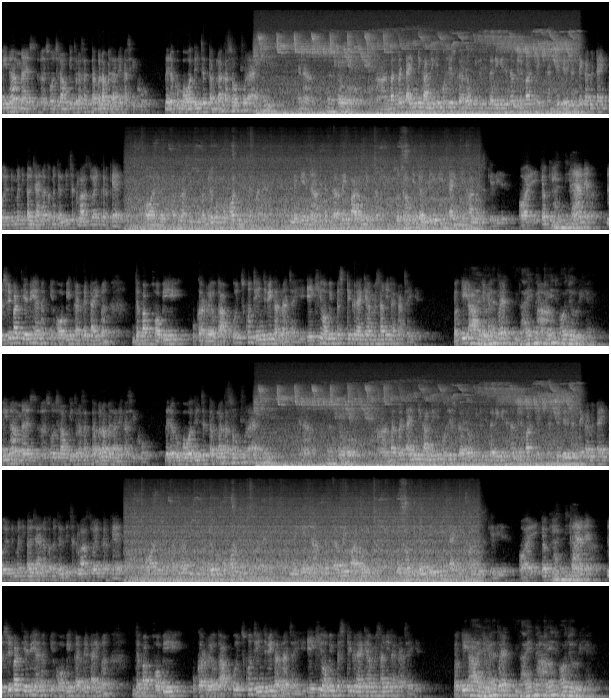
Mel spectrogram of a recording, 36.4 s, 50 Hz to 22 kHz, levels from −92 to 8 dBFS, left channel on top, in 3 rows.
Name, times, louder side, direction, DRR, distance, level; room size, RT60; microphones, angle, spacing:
voice 1, 0.0-2.9 3.3-5.1 5.9-6.2 6.7-14.5 15.0-17.5 17.9-19.7 20.0-22.2 22.5-27.8 28.2-32.6 33.3-34.5 35.0-35.3, left 1 dB, 45° left, 1 dB, 0.6 m, -26 dB
voice 2, 4.6-5.5 6.4-7.0 23.1-23.7 33.6-36.1, equal, 5° right, -4 dB, 0.3 m, -26 dB
sound 1, 5.0-11.6, equal, 70° left, 0.9 m, -24 dB
sound 2, 14.6-21.7, right 1 dB, 70° right, 0.9 m, -27 dB
2.5 x 2.4 x 3.4 m, 0.77 s
head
